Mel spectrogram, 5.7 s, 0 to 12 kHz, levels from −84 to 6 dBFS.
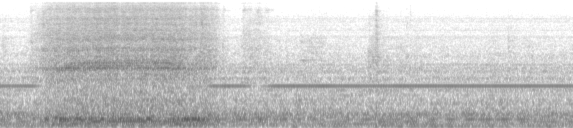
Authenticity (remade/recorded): recorded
